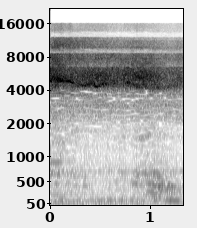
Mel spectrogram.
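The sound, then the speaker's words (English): A steady, continuous hiss of steam fills the background, bright and airy, with no breaks or changes in intensity across the short stretch. “Yeah, We've got a good steam sound behind us.”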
